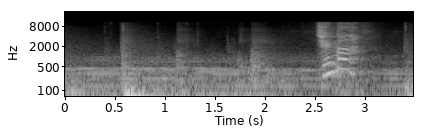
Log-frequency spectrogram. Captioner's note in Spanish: Toques en la puerta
